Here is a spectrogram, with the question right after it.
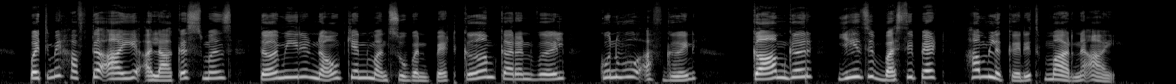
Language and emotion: Kashmiri, neutral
